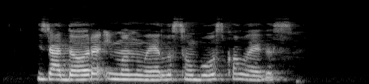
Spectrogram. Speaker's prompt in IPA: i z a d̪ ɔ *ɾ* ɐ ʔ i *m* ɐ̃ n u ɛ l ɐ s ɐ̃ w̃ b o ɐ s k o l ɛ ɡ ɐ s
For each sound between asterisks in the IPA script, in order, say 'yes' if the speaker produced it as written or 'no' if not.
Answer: yes, yes

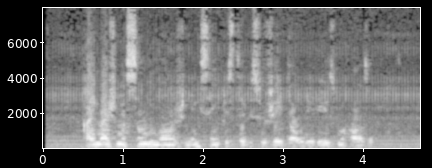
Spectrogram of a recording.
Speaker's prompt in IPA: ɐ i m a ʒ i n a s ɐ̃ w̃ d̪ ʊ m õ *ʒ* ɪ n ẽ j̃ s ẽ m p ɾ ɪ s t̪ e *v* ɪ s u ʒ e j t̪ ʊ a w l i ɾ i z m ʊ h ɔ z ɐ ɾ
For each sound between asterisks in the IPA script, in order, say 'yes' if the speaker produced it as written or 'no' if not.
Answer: yes, yes

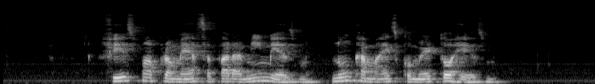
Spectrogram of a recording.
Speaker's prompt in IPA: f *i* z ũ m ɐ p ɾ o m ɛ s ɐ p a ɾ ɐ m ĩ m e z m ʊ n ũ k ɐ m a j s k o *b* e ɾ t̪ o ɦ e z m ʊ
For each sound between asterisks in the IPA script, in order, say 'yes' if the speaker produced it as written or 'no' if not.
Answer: yes, no

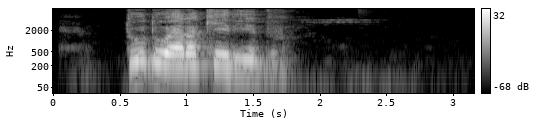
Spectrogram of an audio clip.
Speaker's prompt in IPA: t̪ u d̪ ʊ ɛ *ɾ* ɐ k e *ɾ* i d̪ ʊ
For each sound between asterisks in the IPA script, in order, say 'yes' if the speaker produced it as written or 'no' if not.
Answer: yes, yes

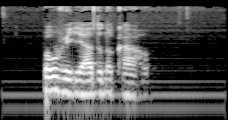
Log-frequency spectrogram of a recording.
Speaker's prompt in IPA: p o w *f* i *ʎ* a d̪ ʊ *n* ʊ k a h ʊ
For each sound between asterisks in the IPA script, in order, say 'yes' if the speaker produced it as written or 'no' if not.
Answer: no, yes, yes

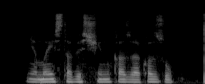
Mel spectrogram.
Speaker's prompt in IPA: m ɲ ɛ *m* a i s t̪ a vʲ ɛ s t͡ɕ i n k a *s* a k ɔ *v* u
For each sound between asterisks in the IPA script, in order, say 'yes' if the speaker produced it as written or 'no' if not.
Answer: yes, no, no

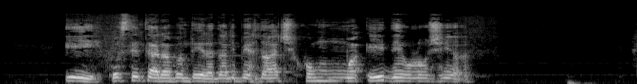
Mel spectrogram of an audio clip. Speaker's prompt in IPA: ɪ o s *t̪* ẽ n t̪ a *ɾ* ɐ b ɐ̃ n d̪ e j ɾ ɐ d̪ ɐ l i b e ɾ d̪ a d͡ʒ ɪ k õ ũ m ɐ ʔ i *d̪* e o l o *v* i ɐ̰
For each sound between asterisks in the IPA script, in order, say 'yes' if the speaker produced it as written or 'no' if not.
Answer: yes, yes, yes, no

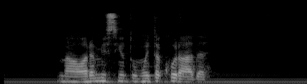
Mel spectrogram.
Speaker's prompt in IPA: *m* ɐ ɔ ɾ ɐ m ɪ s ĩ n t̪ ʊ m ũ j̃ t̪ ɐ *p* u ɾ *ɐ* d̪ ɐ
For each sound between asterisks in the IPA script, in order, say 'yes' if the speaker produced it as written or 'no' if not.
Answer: no, no, no

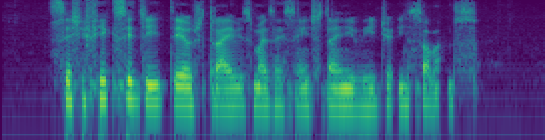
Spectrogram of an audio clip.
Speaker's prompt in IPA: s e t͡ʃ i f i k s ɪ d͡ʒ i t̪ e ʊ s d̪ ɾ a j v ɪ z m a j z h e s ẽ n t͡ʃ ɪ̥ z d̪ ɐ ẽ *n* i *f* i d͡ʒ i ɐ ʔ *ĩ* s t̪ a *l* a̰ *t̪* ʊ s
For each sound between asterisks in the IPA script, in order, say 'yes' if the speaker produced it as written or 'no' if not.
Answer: yes, no, yes, yes, no

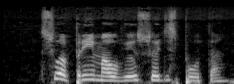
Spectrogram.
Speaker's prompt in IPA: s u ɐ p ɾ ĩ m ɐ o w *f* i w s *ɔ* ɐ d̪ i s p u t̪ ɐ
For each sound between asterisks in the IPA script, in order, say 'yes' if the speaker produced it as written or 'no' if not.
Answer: no, no

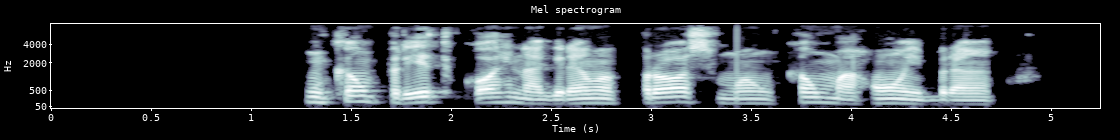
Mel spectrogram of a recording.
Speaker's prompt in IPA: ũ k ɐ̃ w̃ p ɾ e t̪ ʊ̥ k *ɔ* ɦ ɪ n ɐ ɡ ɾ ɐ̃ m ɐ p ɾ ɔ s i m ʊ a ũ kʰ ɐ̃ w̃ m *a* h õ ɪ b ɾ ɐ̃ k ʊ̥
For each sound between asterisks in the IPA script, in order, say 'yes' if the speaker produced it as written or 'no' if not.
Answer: yes, yes

